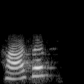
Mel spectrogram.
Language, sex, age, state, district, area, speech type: Hindi, female, 18-30, Uttar Pradesh, Mirzapur, urban, conversation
